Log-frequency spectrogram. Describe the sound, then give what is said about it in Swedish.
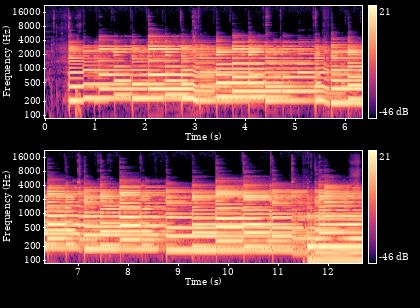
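Guitar chords strummed loosely and dynamically, ringing with a light reverb tail that softens each change. The instrument plays alone, steady and fairly loud, with no voices. “För när du spelar så här lite ganska dynamiskt och löst så blir det då blir det den här lilla reverb-känslan.”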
